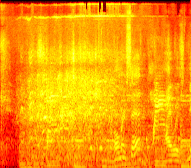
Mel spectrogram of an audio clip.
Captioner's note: laughing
